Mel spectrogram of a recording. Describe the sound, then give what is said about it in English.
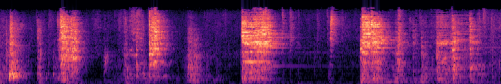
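Plates picked up and handled in a kitchen while nasi goreng is being served, with many irregular clinks, clatters and scrapes of crockery, some loud and sharp, others lighter. “Grab my two plates.”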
